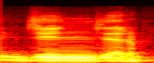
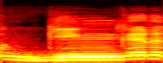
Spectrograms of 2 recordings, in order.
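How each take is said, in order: First: It begins with a j sound. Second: It begins with a hard g sound. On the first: The speaker calls it right. "जिंजर पढ़ेंगे" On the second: The speaker calls it wrong. "इसको गिंगर नहीं पढ़ेंगे"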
